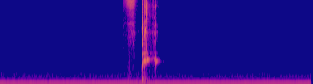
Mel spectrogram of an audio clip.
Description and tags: Beer Bottle Opening
Bottle of beer being opened with a bottle cap opener.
